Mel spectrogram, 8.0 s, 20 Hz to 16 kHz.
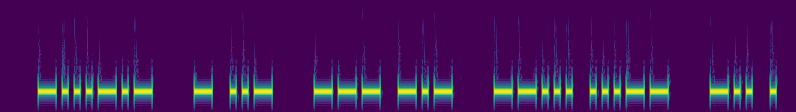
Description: Morse code, heard as a keyed tone, about 20 wpm, 700 Hz. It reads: <BK> TU OK 73 DE
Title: POTA QSO Practice - 20wpm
